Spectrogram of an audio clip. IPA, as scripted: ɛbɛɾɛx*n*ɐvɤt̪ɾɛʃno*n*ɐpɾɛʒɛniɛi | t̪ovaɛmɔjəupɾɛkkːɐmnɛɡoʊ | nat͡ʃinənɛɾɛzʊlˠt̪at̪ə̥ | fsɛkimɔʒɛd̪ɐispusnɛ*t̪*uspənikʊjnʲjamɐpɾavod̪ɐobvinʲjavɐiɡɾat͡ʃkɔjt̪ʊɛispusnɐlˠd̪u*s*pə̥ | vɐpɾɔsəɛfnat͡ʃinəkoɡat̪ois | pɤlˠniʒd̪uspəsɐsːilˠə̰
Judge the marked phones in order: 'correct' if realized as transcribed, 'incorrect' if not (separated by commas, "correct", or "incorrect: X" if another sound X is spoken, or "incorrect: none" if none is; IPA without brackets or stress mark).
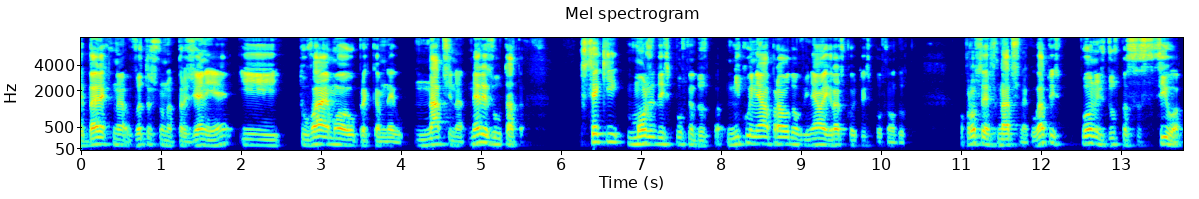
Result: correct, correct, incorrect: d̪, correct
